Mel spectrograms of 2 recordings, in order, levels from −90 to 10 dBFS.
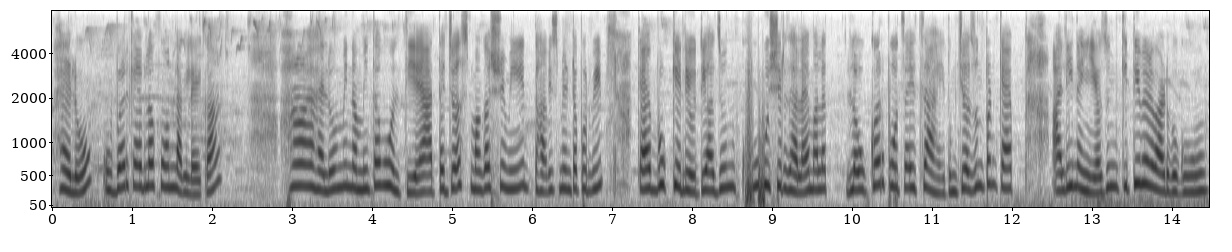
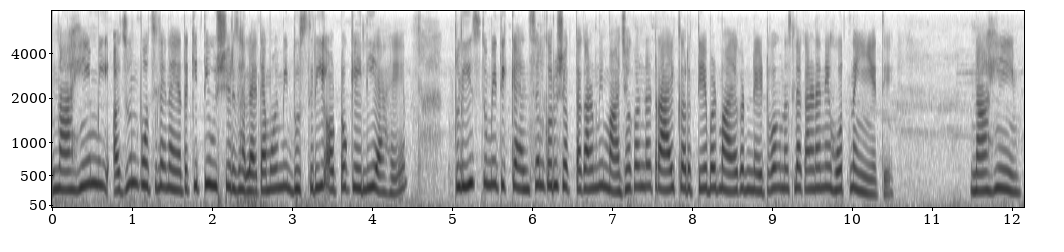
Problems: none marked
